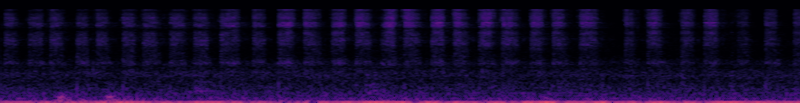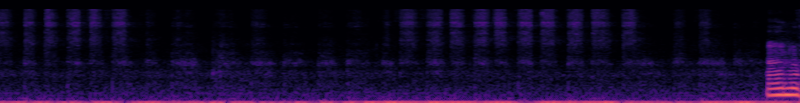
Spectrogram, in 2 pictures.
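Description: Felt-tip marker scribbling on paper in rapid, evenly repeated back-and-forth strokes, colouring in an area.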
